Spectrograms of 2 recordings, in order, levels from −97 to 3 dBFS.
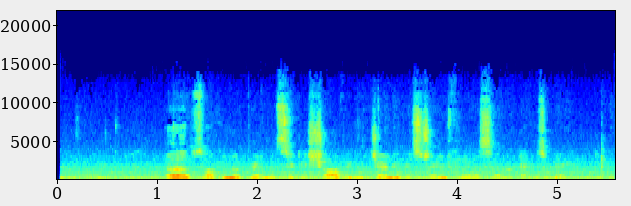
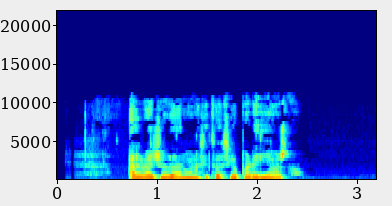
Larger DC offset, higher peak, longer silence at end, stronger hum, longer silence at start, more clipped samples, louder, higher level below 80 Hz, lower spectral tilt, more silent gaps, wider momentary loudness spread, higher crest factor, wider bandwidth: neither; about the same, -14 dBFS vs -12 dBFS; second, 0 s vs 0.8 s; neither; second, 0.05 s vs 0.7 s; neither; second, -33 LUFS vs -26 LUFS; first, -54 dBFS vs -78 dBFS; about the same, -5 dB/octave vs -5 dB/octave; neither; first, 13 LU vs 6 LU; about the same, 20 dB vs 16 dB; first, 14 kHz vs 11 kHz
